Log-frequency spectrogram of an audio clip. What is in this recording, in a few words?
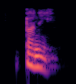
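"bunny", British English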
